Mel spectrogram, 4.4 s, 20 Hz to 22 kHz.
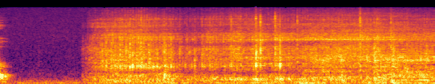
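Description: Original Ringfield motor of a Hornby HST power car running in reverse on the track, starting about a second in as a steady whir with wheel rumble. It runs a little rough, not as smooth as a newer model, because it has gone 10 to 15 years without a service.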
